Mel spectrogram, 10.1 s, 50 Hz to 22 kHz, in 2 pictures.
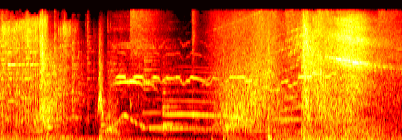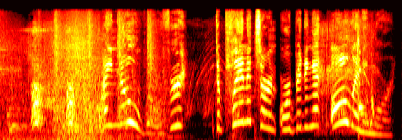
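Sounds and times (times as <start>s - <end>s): falling whistle: 1.5s - 5.3s.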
